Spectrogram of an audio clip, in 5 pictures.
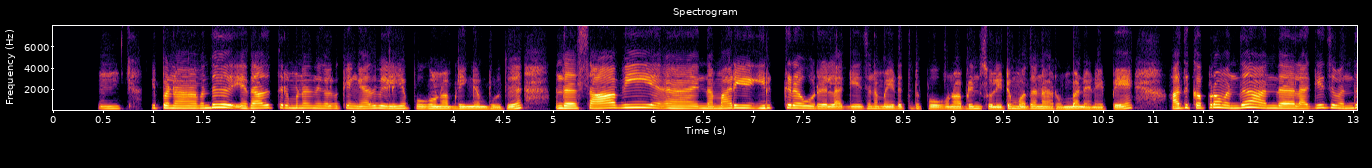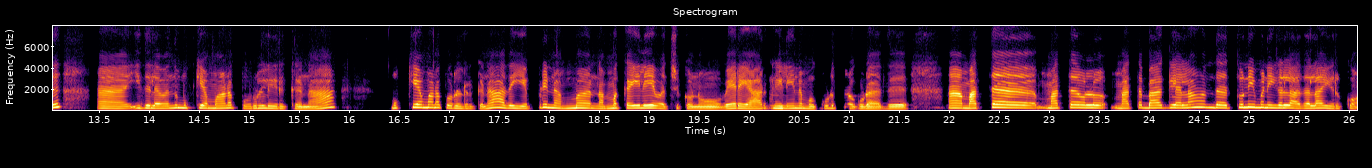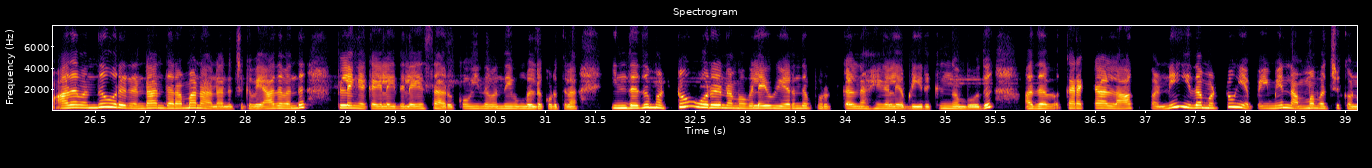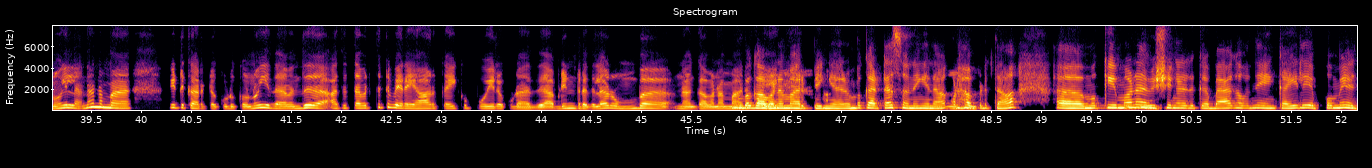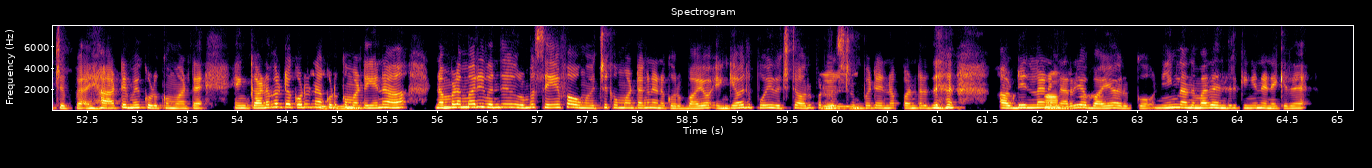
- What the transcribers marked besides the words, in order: other background noise; horn; chuckle; in English: "சேஃபா"; in English: "ரெஸ்ட் ரூம்"; chuckle
- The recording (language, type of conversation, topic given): Tamil, podcast, சாமான்கள் தொலைந்த அனுபவத்தை ஒரு முறை பகிர்ந்து கொள்ள முடியுமா?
